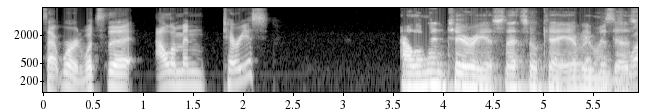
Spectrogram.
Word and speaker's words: Alimentarius: I don't know how to pronounce that word. What's the alimentarius?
